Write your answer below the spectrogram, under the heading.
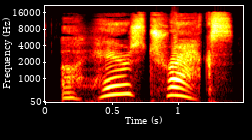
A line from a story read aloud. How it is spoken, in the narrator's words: exclaimed Natasha, and her voice pierced the frozen air like an arrow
